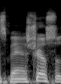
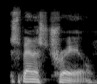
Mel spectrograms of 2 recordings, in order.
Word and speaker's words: Spanish Trail: It's Who else lives in Spanish Trail? So let's talk about some of those famous people that live in Spanish Trails. Is it Trail or Trails? Spanish Trail. Okay, because I keep saying it wrong, right?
